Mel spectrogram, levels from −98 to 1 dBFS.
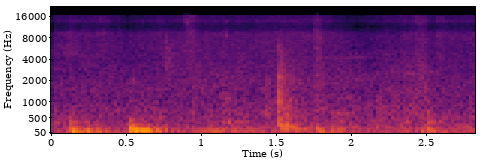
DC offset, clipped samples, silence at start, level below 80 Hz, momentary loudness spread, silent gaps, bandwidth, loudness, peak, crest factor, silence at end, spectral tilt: under 0.1%; under 0.1%; 0 s; -44 dBFS; 14 LU; none; 17 kHz; -37 LUFS; -16 dBFS; 20 dB; 0 s; -6.5 dB/octave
